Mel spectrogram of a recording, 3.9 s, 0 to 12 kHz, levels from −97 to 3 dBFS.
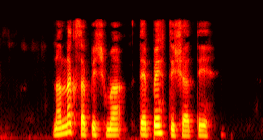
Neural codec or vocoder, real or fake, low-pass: codec, 16 kHz, 2 kbps, X-Codec, WavLM features, trained on Multilingual LibriSpeech; fake; 7.2 kHz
